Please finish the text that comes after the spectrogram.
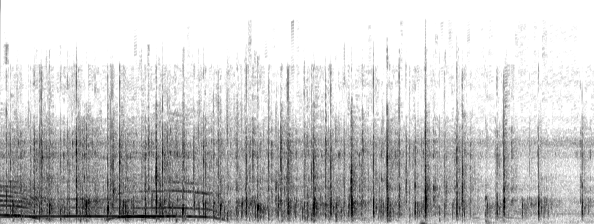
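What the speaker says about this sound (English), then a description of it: "Give him another round of applause." Applause from an audience at a Union County Republican political event after a speaker, steady clapping that thins out over a few seconds, with a sustained tone and some crowd noise mixed in.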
